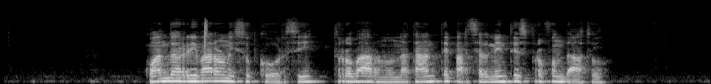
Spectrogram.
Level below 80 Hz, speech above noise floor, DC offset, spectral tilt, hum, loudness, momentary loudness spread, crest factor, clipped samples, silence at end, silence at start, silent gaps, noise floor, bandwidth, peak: -46 dBFS; 43 dB; under 0.1%; -7 dB/octave; none; -16 LUFS; 10 LU; 16 dB; under 0.1%; 1.05 s; 1.5 s; none; -58 dBFS; 8.8 kHz; 0 dBFS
